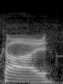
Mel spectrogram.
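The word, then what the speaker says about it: chi: Yeah, the also the Greek letter Kai, which apparently Kingdom Hearts pronounces like key because puns or something, which always drives me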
